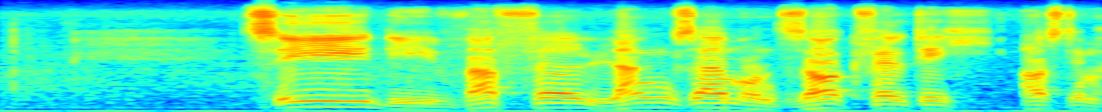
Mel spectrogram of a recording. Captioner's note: none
